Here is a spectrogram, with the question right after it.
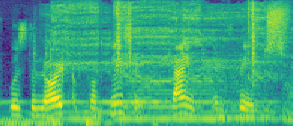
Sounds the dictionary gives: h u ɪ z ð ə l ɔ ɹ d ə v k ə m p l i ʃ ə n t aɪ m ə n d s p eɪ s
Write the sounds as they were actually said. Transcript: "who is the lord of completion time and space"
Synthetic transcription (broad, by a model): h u ɪ z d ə l ɔ ɹ d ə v k ə m p l i ʃ ə n s aɪ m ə n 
